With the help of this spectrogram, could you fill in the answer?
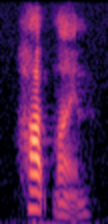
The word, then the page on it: hotline: American English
